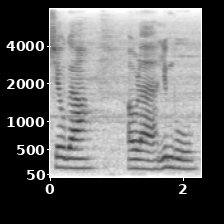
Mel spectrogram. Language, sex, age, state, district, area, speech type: Marathi, female, 45-60, Maharashtra, Nanded, rural, spontaneous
